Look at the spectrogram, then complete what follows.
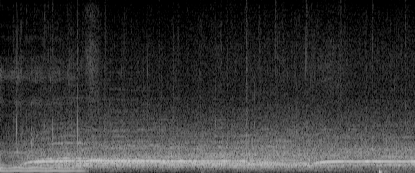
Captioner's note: audience cheering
